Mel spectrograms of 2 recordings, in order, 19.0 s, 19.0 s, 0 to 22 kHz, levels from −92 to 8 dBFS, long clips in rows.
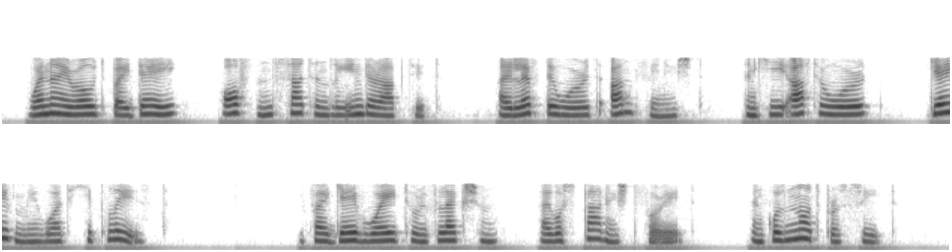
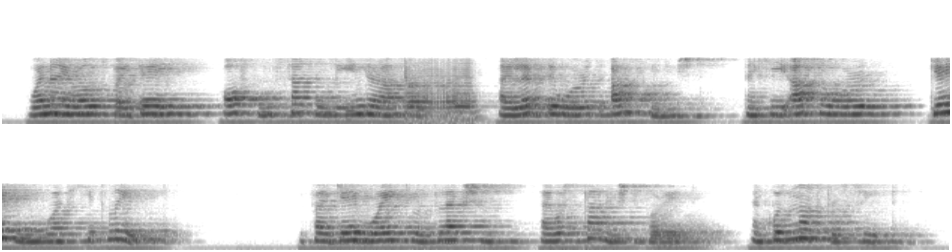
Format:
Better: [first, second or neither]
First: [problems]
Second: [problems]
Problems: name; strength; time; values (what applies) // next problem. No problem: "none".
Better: first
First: none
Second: noise reduction (neural separator model SepFormer DNS4)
